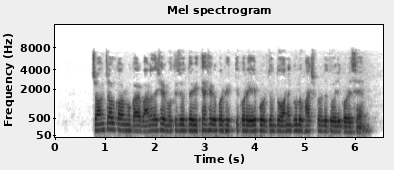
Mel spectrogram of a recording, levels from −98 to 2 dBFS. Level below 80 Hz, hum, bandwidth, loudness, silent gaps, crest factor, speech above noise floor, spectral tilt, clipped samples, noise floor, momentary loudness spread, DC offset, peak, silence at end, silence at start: -54 dBFS; none; 7.4 kHz; -16 LUFS; none; 14 dB; 67 dB; -6.5 dB/octave; under 0.1%; -82 dBFS; 5 LU; under 0.1%; -2 dBFS; 0.25 s; 0.75 s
